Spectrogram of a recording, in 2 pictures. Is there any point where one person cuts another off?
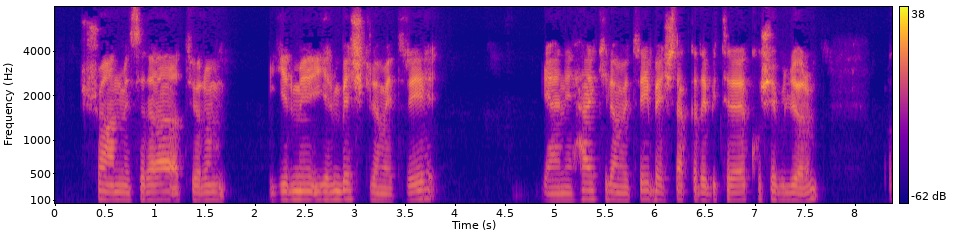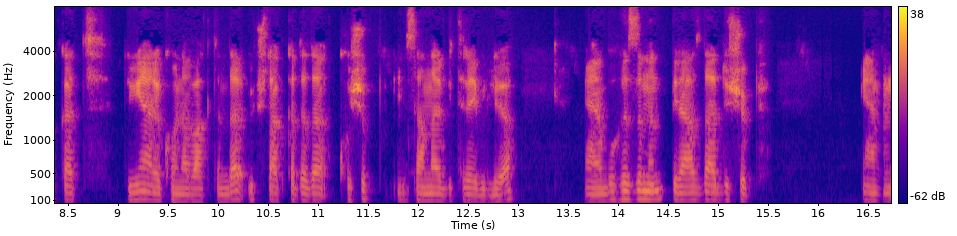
No

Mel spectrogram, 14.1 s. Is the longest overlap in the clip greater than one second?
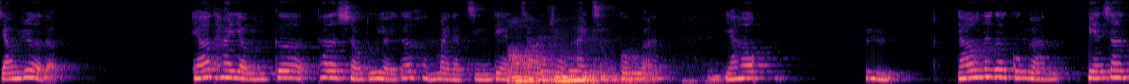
Yes, from 6.3 s

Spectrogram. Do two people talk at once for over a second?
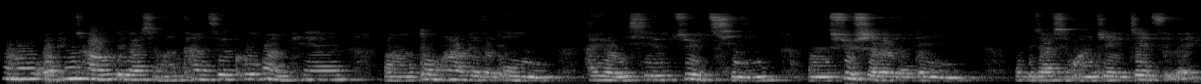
No

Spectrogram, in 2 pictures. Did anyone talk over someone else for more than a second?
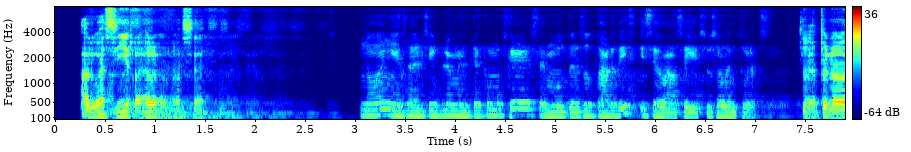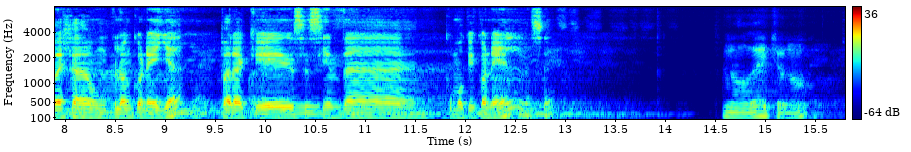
No

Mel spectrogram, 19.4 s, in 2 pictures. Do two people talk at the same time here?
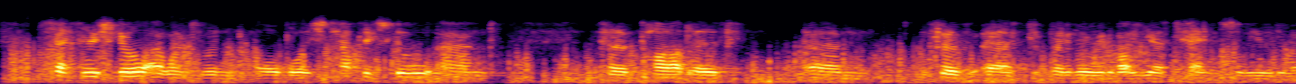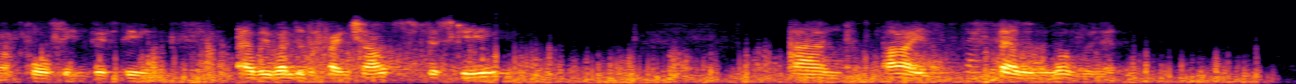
Yes, from 16.5 s

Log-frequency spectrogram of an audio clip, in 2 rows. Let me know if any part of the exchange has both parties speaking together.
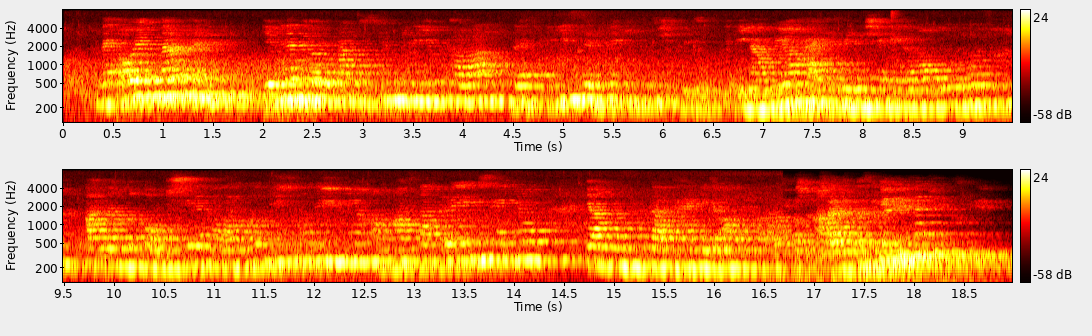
Yes, from 16.4 s

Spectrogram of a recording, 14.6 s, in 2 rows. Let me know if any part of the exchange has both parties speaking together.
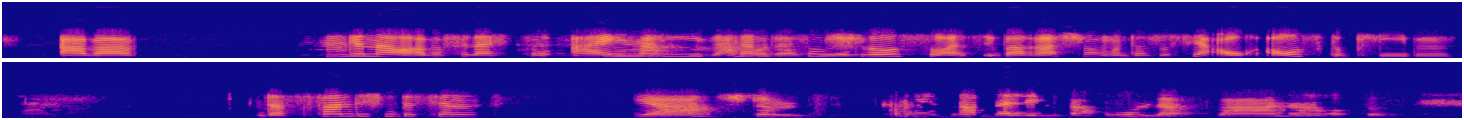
Yes, from 2.6 s

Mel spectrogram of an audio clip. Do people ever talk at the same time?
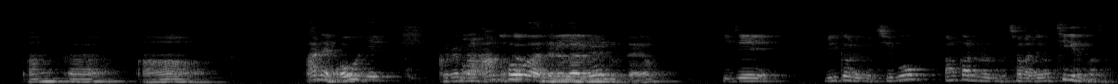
Yes, from 4.6 s

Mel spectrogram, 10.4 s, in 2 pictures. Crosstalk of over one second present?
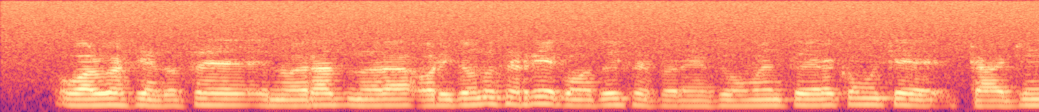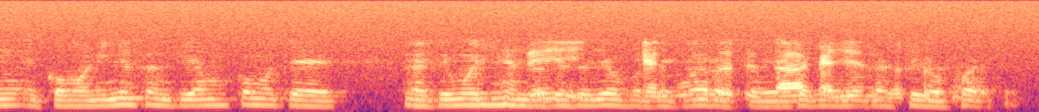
Yes, from 7.8 s

